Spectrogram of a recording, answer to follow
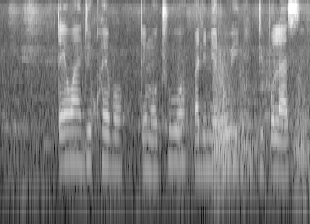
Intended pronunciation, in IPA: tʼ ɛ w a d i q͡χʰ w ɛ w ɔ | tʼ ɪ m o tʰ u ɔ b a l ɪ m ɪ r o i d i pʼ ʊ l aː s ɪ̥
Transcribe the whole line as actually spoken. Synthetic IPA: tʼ ɛ w a d i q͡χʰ w ɛ b ɔ | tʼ ɪ m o tʰ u ɔ b a l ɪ m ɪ r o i d i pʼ ʊ l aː s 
